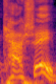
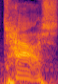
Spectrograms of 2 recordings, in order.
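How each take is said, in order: First: The word gets a regional western Canadian pronunciation. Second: The word gets its common, widely listed pronunciation. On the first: This is how people say it where the speaker lives. "I would say cache because in Western Alberta" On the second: This is how most people and the internet say it. "instead of cache"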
